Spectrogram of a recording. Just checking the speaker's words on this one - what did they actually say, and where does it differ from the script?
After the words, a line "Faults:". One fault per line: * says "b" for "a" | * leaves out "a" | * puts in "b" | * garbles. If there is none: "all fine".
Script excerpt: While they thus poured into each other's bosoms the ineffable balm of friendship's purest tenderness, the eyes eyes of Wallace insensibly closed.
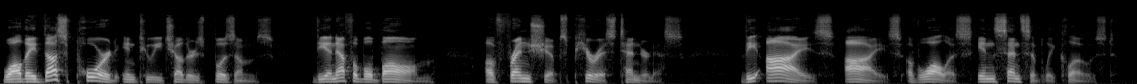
While they thus poured into each other's bosoms the ineffable balm of friendship's purest tenderness, the eyes eyes of Wallace insensibly closed.
Faults:
all fine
